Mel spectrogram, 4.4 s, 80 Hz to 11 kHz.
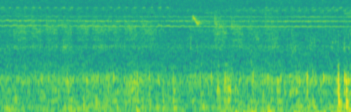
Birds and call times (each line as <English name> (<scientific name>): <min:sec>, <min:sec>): White-bellied Tit (Melaniparus albiventris): 0:02.8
